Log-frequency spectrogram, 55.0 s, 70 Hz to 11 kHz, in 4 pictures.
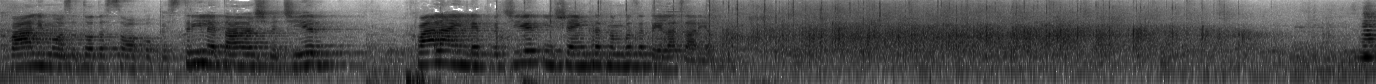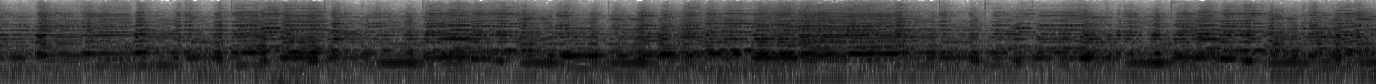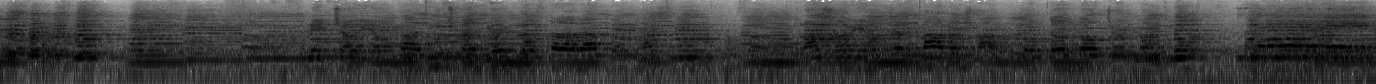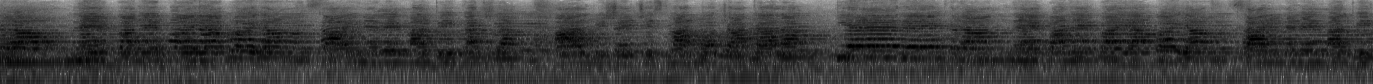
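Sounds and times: applause: 0:06.2 - 0:12.8
accordion playing folk tune: 0:13.5 - 0:55.0.

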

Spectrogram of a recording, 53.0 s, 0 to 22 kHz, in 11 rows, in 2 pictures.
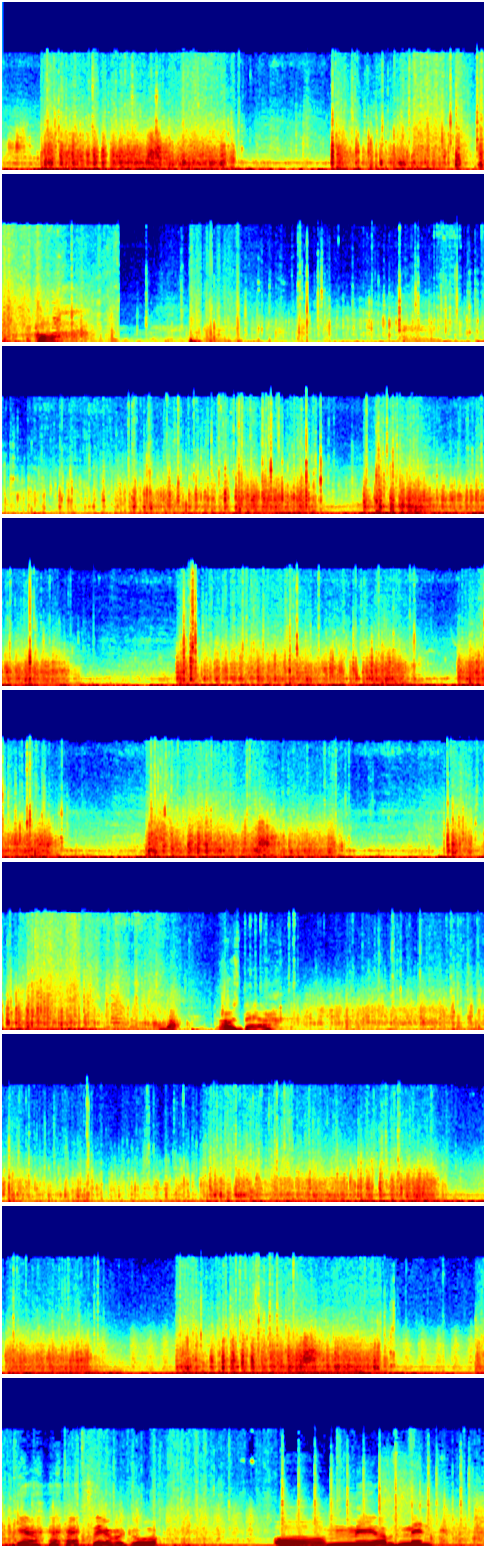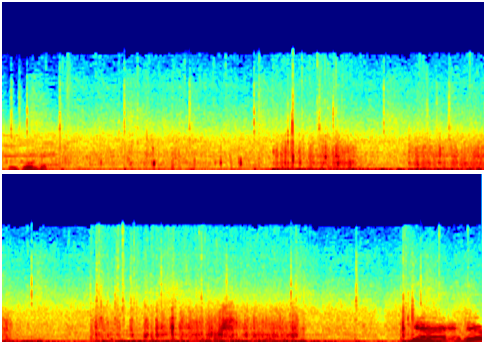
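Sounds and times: wind rumbling on microphone: 0:00.0 - 0:41.2, 0:42.4 - 0:53.0
bike tyres rolling over dirt: 0:00.0 - 0:53.0
wind buffeting microphone: 0:08.9 - 0:25.2.

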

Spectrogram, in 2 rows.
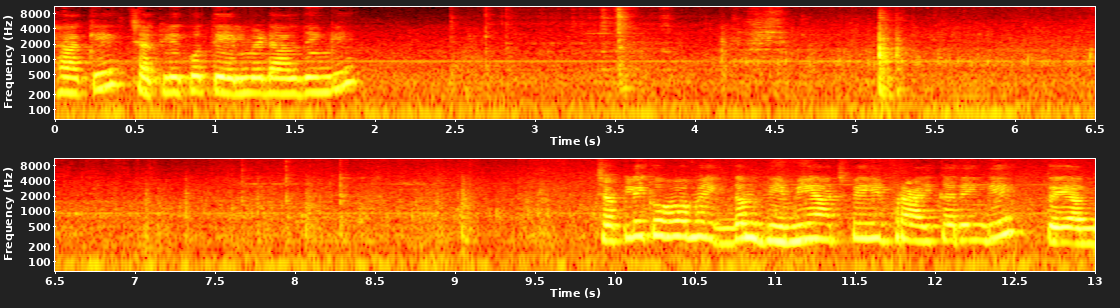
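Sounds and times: oil frying hiss: 0:02.6 - 0:13.0.

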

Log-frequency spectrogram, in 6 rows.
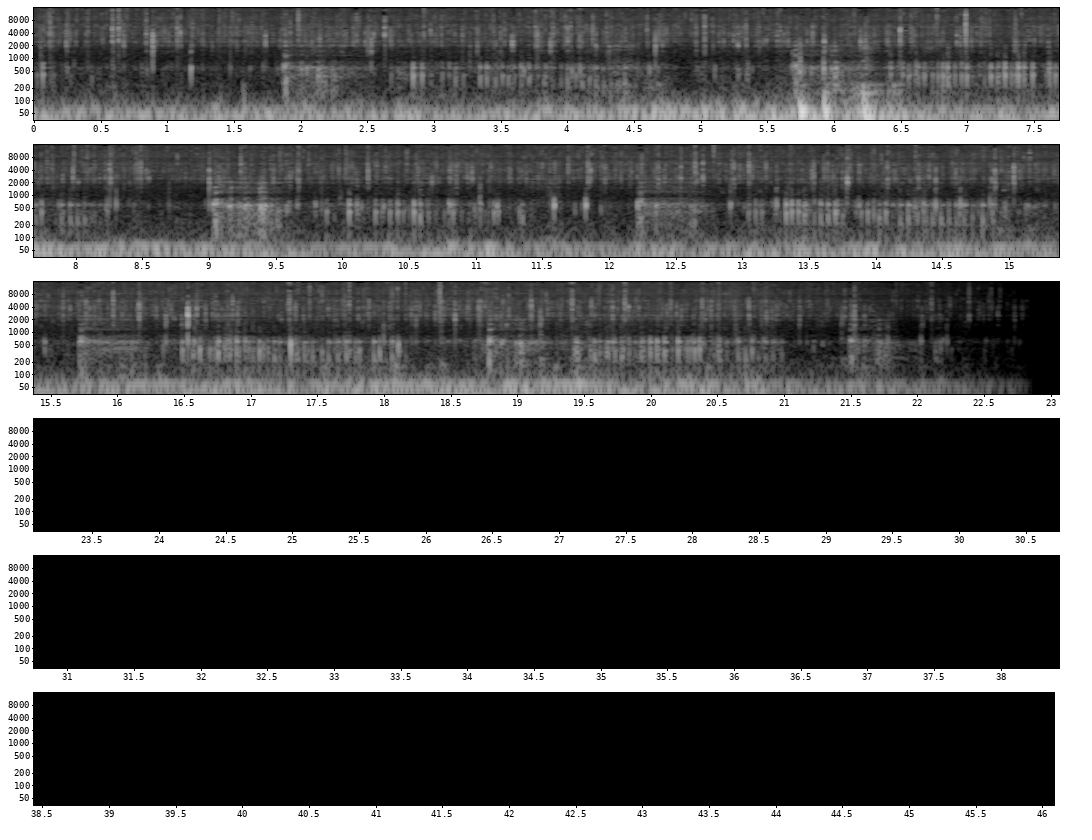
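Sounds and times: water sloshing and gurgling: 0:00.0 - 0:22.8
crackling clicks underwater: 0:00.0 - 0:22.9.

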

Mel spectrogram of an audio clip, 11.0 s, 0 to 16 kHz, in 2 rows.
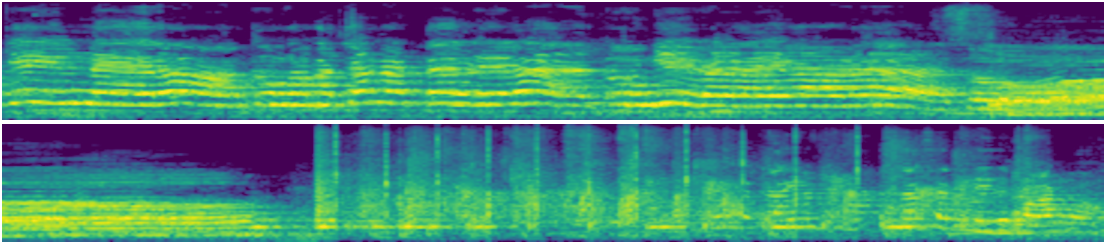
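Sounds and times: women singing unaccompanied: 0:00.0 - 0:05.5
quick hand claps: 0:07.1 - 0:10.8.

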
